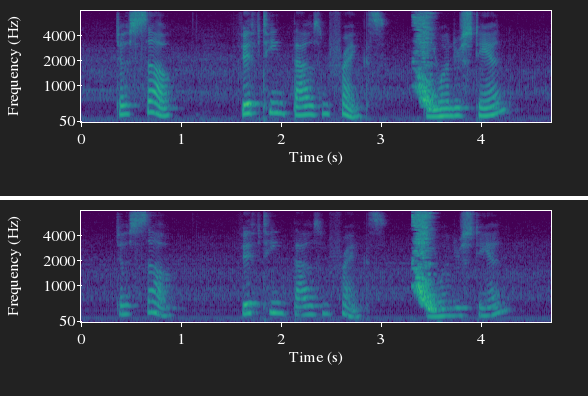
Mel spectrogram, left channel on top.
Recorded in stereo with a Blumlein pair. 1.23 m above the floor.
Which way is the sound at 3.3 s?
40° right.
